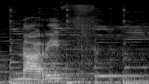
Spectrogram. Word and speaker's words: nariz: Knows को बोलते हैं ला नारिथ, ठीक है, ला नारिथ, ये जेड है, जेता, ठीक है, ला नारिथ।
